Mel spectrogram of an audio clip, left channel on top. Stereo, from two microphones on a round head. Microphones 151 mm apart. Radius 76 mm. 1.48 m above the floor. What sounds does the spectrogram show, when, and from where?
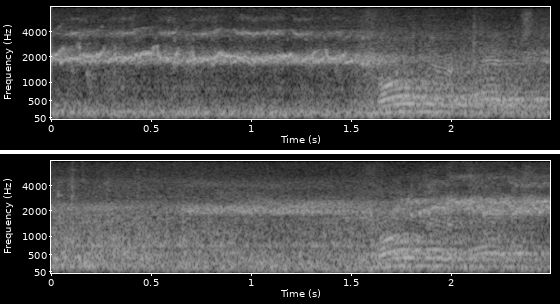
1.5 s a man speaking: 15° left (ahead or behind), 1.9 m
